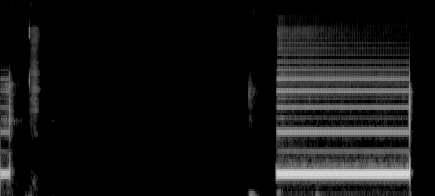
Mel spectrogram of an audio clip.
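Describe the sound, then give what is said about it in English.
A telephone dial tone sounds as a call is placed: a steady, loud, unbroken hum lasting about two seconds on its own. Brief faint clicks come before it. “We're going to make some calls right now.”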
